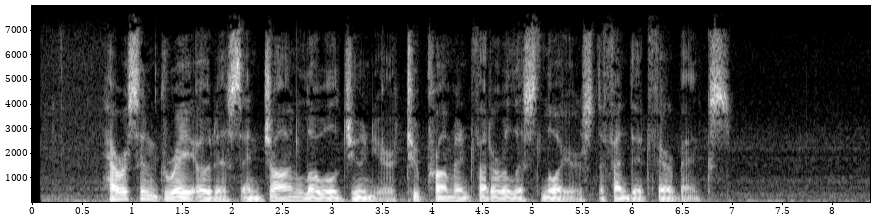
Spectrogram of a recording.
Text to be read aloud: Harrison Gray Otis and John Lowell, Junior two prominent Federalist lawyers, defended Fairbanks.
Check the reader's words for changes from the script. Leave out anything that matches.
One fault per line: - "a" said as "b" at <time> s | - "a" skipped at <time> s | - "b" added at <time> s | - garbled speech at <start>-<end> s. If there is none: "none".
none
